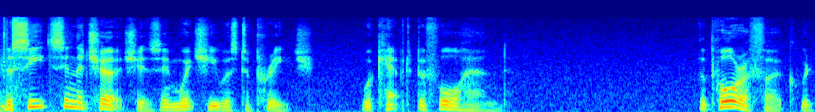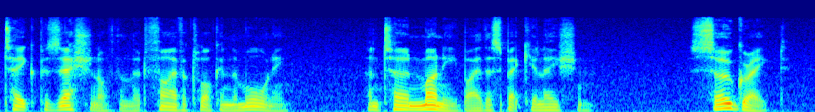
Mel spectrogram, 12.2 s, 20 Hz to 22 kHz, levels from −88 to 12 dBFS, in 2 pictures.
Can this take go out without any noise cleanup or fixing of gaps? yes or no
yes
